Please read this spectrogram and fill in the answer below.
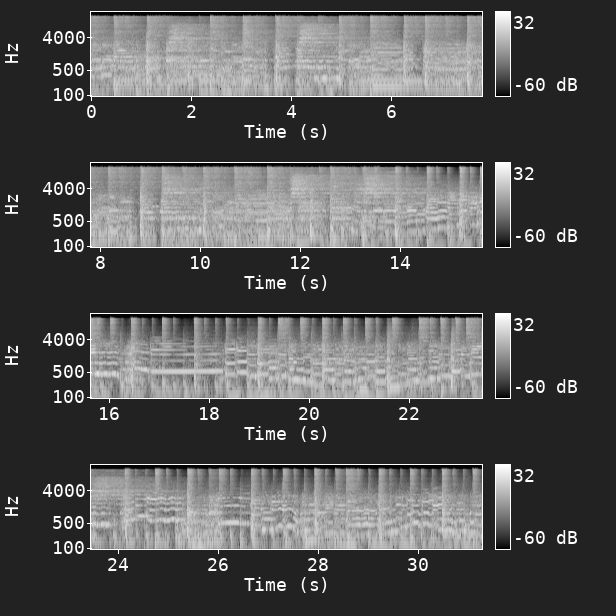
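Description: An instrumental blues played live by an electric guitar, an electric bass and a drum kit. The guitar leads with single-note lines, holds one long note about halfway through, and then plays wavering, bent notes.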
